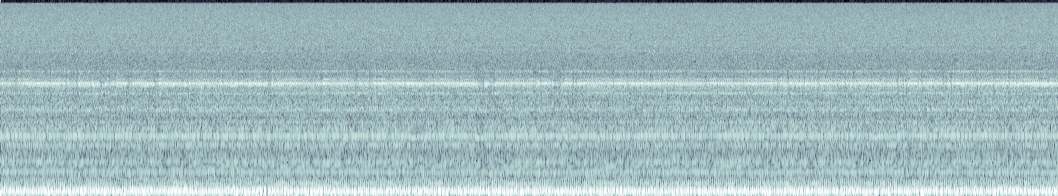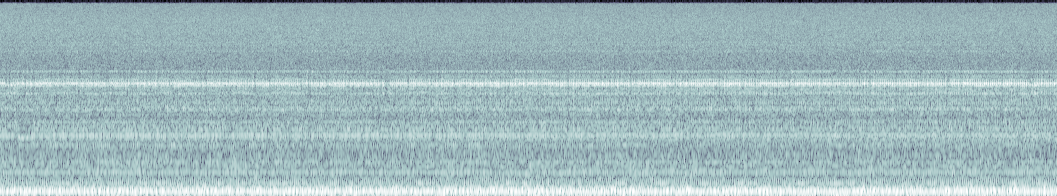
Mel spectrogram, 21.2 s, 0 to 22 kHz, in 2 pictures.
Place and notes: Poznan, Mateckiego str. underground garage - counter
sound of the power consumption counter (roland r-07)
